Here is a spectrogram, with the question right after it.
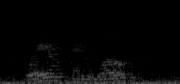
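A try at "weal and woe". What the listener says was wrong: Wheel, not whale. Wheel. Wheel and woe. No, W-E-A-L. W-E-A-L.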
